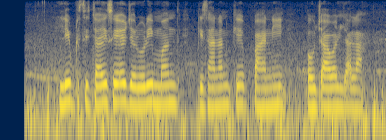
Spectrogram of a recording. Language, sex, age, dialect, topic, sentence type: Bhojpuri, male, 25-30, Western, agriculture, statement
